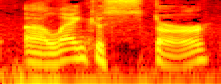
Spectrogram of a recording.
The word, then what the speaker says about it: Lancaster: This friend who emailed me, he lives in Lancaster, which is how they pronounce it, in Pennsylvania.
